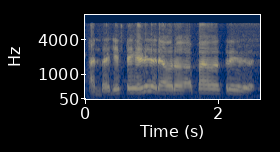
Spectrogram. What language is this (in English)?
Kannada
